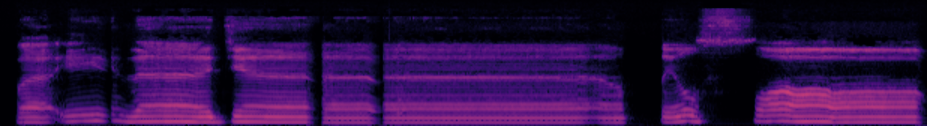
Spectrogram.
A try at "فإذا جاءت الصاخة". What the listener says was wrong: Taknya jangan tebal ya. Ti, nah itu to tebal. Nah, sedangkan di sini taknya tipis. Ti, ti, ti gitu ya. Tis, so, ti, ya, ya, tipiskan. فإذا جاءت الصاخة.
